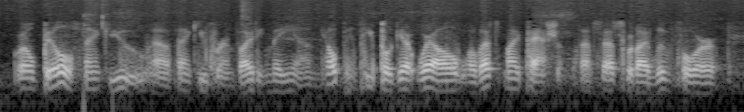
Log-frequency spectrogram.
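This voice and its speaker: The speech runs with hardly any pauses. Background noise is noticeable. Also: man, moderate pace. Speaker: health author. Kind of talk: interview.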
